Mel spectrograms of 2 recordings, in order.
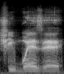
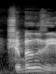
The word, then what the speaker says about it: Chibueze: I'm Nigerian American, so my last name is actually pronounced Chibueze. And just growing up in Virginia, like everybody just did not know how to enunciate my name. So they was just like, Shaboozey.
